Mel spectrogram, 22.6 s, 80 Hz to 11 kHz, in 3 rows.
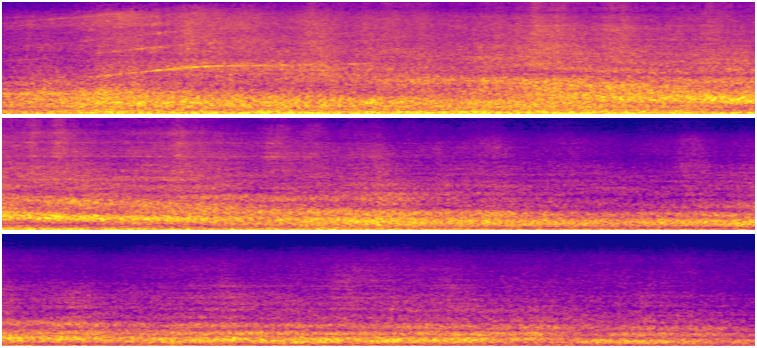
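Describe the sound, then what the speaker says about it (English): A Jet2 airliner rolling for takeoff at Manchester Airport, a loud, continuous jet engine roar rising in power with a sweeping whine, heard clearly and without talk. "Ah, Jet 2's rolling."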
